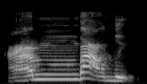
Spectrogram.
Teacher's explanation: अन बादी लिखे हुआ है, मगर पढ़ेंगे अम बादी। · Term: इकलाब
